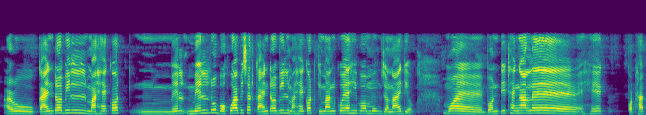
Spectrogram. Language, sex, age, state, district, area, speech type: Assamese, female, 45-60, Assam, Golaghat, rural, spontaneous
